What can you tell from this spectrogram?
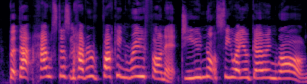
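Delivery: loud exasperated outburst; mock outraged yell. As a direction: shout the punchline in disbelief. Ranting mock reply.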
